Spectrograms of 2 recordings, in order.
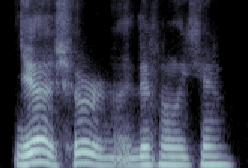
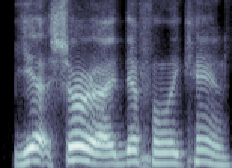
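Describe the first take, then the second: First: It is said mildly, without aggression. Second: It is said forcefully and aggressively.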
